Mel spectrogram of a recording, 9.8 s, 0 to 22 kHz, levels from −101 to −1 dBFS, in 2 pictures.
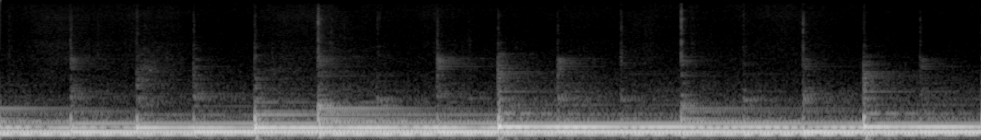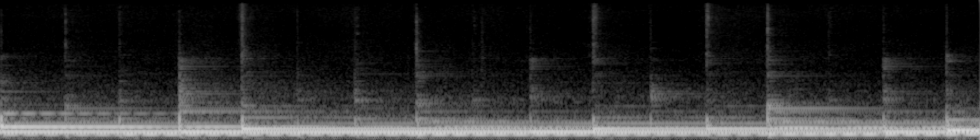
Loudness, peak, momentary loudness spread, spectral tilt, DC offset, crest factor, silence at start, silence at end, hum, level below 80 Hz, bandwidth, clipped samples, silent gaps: -24 LUFS; -12 dBFS; 3 LU; -12.5 dB/octave; under 0.1%; 12 dB; 0 s; 0 s; none; -66 dBFS; 1.7 kHz; under 0.1%; none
